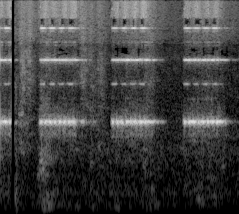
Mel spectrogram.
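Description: A kitchen timer goes off with three evenly spaced bursts of rapid high-pitched beeping, fairly faint, with nothing else audible between them.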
